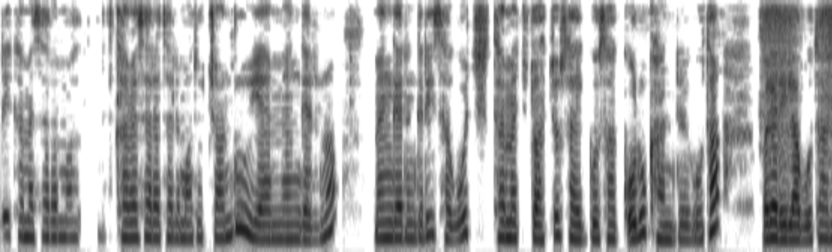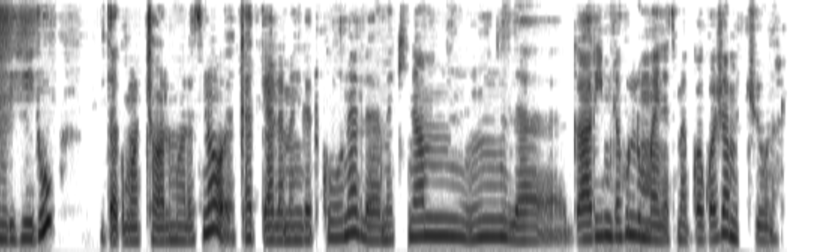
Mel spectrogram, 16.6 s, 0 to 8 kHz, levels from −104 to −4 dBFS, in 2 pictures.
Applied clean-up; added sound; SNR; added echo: none; none; none; none.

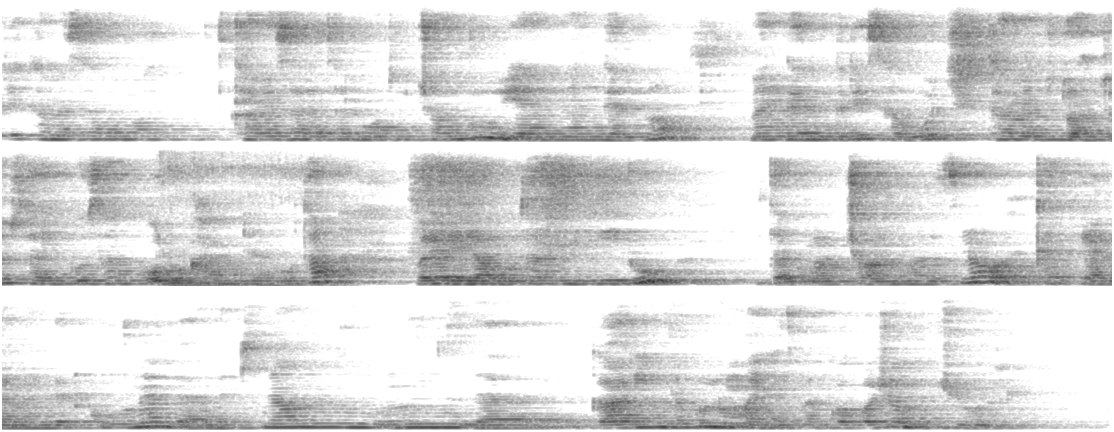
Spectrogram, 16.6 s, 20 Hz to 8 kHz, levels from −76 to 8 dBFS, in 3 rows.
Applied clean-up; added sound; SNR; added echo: none; Animal; 13 dB; reverberation time 0.8 s.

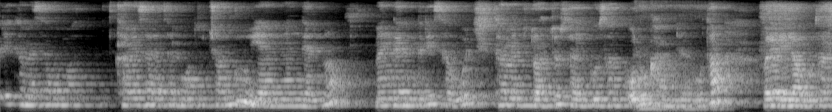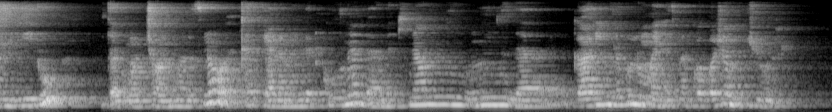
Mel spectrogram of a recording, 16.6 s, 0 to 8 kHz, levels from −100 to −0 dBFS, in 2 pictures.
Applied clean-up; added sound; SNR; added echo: neural separator model SepFormer DNS4.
